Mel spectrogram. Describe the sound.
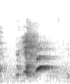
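A single sneeze, a breathy burst swelling into a short voiced rising tail, fairly loud with nothing else around it.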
